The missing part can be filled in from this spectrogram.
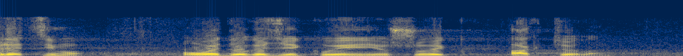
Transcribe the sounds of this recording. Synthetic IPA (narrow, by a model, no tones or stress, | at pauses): ɾe̞t̪simo | o̞ʋoje̞d̪o̞ɡad͡ʑajko̞jijejo̞ʃuʋek | akt̪uela̰n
